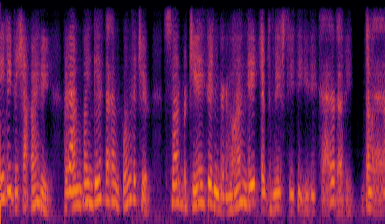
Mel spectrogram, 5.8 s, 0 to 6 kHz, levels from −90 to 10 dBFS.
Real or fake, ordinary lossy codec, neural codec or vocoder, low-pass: fake; none; codec, 16 kHz, 0.5 kbps, FreqCodec, smaller model; 5.4 kHz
